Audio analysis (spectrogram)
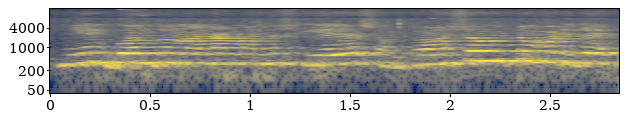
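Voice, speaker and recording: A woman's voice: very high-pitched, steady tone, a little fast, darkish tone. Kid doing krishna, kind young king, declaiming, far off in a big echoey hall w/ faint hiss. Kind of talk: school stage play.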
